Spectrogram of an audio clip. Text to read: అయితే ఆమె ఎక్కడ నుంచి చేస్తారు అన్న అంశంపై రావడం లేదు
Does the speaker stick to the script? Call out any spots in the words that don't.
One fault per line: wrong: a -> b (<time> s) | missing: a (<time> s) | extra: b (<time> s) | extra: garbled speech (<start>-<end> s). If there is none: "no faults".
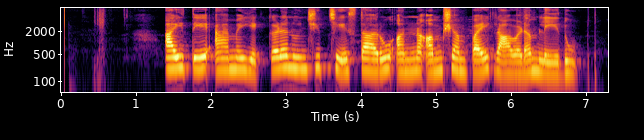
no faults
